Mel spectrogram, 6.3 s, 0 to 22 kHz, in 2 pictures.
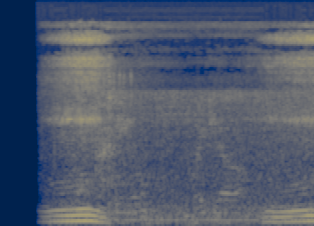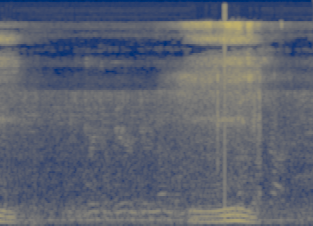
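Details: Adult woman (mother) snoring in the middle of the night soon after falling asleep: loud, low, vibrating snores on each breath, about every 2.5 seconds, roughly 25 breaths a minute.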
